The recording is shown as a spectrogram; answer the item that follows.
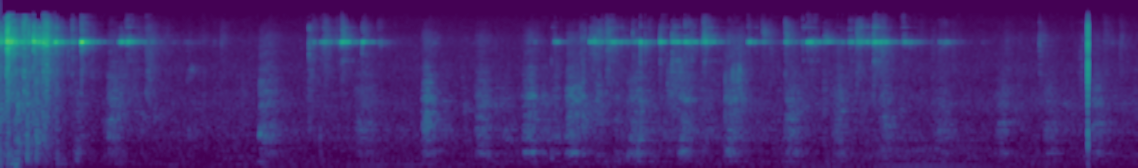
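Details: German Shepherd named Remmington, male, two years old and on daily medication, coming out of a grand mal seizure; soft breathy whimpers and panting bursts repeat irregularly over about eleven seconds, with a steady high electronic whine behind and one sharp click near the end.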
